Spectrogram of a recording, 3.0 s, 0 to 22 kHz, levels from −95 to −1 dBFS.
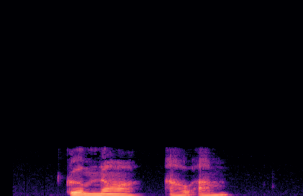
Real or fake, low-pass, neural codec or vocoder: real; 5.4 kHz; none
